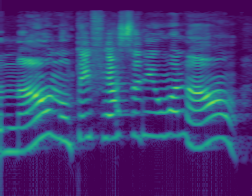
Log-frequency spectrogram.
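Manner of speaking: the mother cutting her off, firm; insistent mother. Retold or imitated.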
